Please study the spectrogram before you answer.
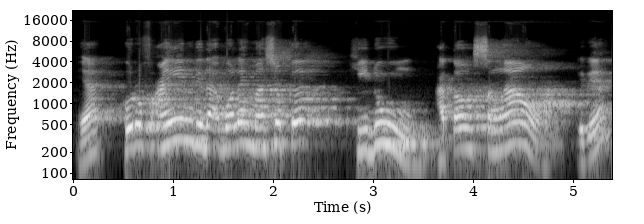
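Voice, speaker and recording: In an echoey mosque hall with long reverb, a man with a Sundanese Indonesian accent teaches Quran recitation, patiently repeating and chanting each verse so listeners can follow. His voice is very high, animated and a little slow, with lo-fi sound.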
